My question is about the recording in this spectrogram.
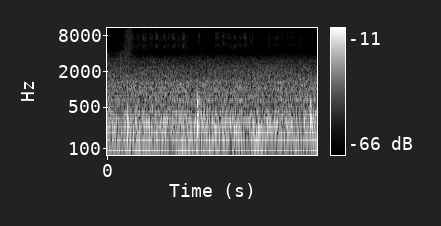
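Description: Marker pen writing on a whiteboard in short scratchy strokes, with one sharp tap just under two seconds in.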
